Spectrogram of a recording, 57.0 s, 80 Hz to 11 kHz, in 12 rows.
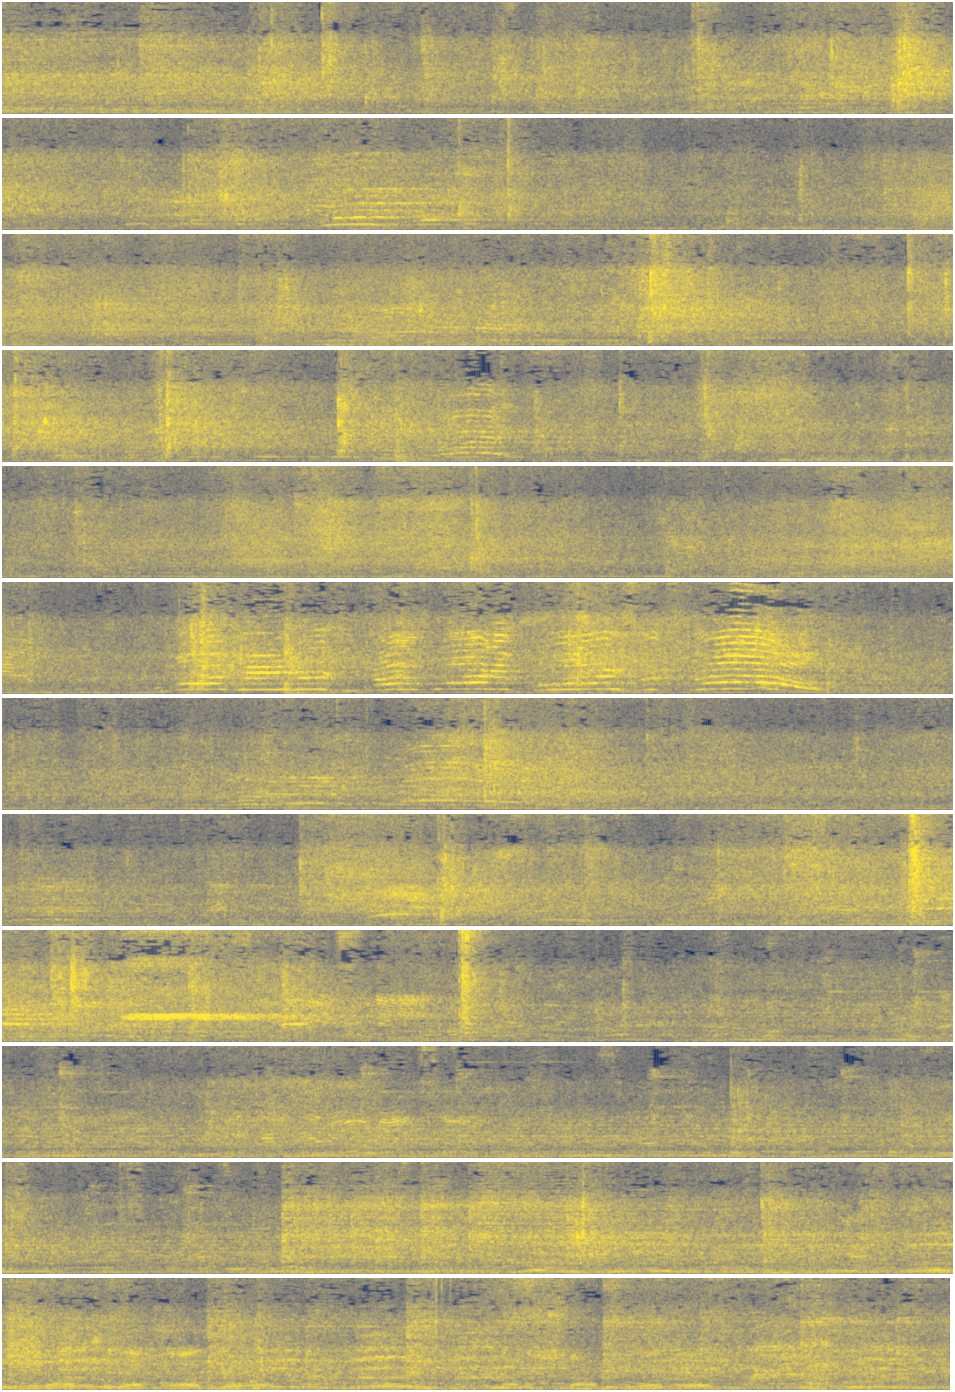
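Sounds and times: hockey sticks clacking on puck: 0:12.6 - 0:13.2, 0:13.8 - 0:16.4.

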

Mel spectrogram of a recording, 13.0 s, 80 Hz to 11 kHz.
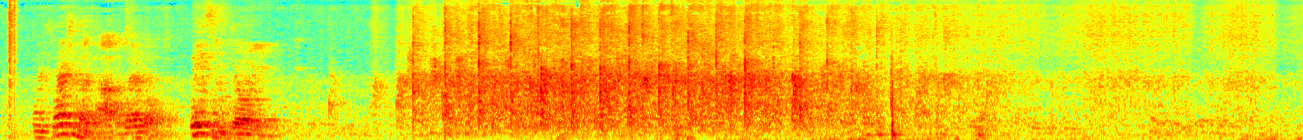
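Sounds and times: audience applauding: 0:03.7 - 0:10.3.

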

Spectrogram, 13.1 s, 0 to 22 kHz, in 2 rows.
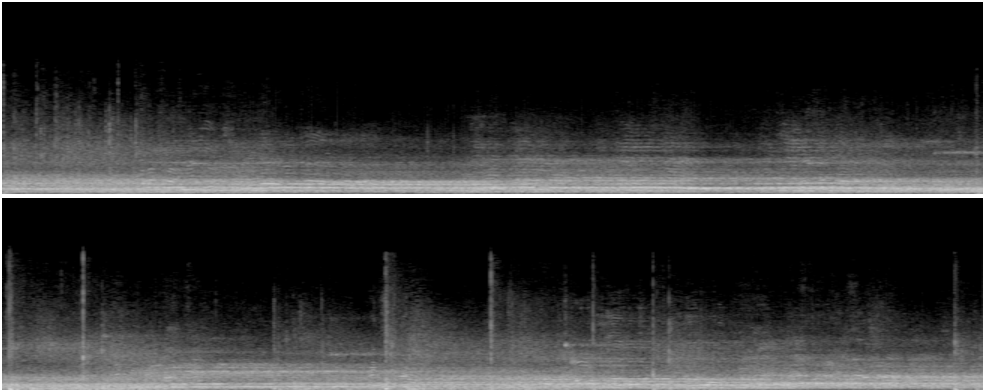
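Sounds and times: chatter and shouts of people: 0:00.0 - 0:13.0.

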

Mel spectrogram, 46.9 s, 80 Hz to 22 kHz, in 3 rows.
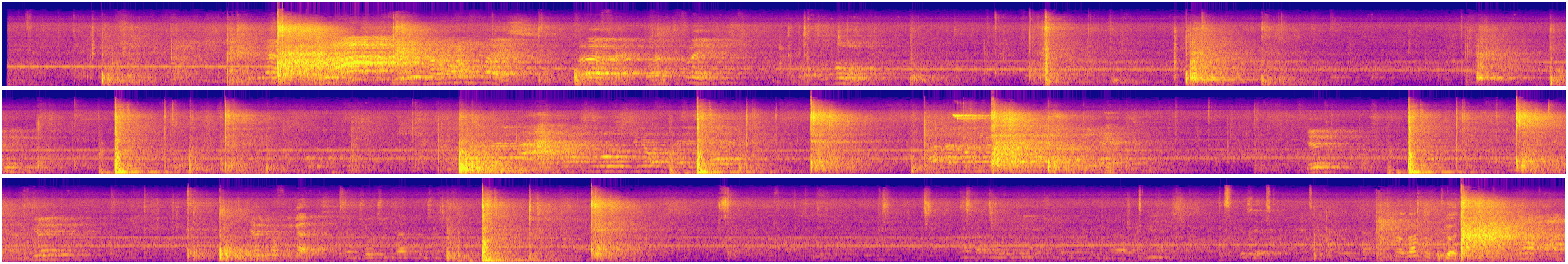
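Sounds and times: cricket ball striking bat: 0:16.6 - 0:18.4, 0:22.6 - 0:24.3, 0:29.6 - 0:31.3, 0:35.8 - 0:37.7.

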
